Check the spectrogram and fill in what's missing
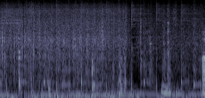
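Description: Sisig mix with leftover roasted pork is stirred and fried in a pan: a steady sizzle runs under repeated clattering scrapes of a spatula, close and fairly loud.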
